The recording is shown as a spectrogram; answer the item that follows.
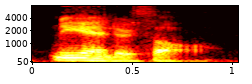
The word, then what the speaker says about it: Neanderthal: And he mispronounced Neanderthal, which I did too. It's Neanderthal.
